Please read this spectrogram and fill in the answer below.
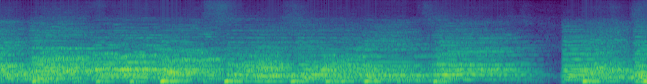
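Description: Congregation and choir singing a hymn together with keyboard accompaniment. The singing breaks off briefly between phrases about five and a half seconds in, then resumes.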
